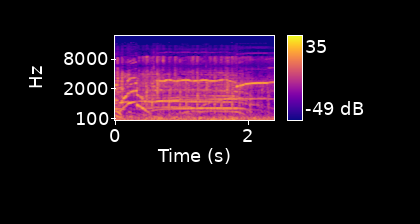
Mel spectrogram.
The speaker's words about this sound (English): Passengers on one flight applauding after learning that a judge in Florida threw out the federal mask mandate for planes, trains, and other forms of public transportation.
